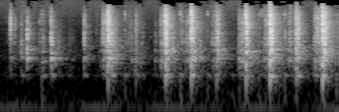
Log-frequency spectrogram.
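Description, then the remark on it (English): Gel pills, stuck together from a hot day, rattle and tap out of a plastic bottle in a quick, uneven series of light clicks, growing a little louder and more regular, with a faint steady hum underneath. “I'm gonna shuffle this out.”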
